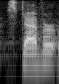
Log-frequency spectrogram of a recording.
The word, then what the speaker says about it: Stever: And the context, hear what Stever, if I don't know if I pronounced the last name right, but it's S-T-E-V-E-R, Stever or Stever.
